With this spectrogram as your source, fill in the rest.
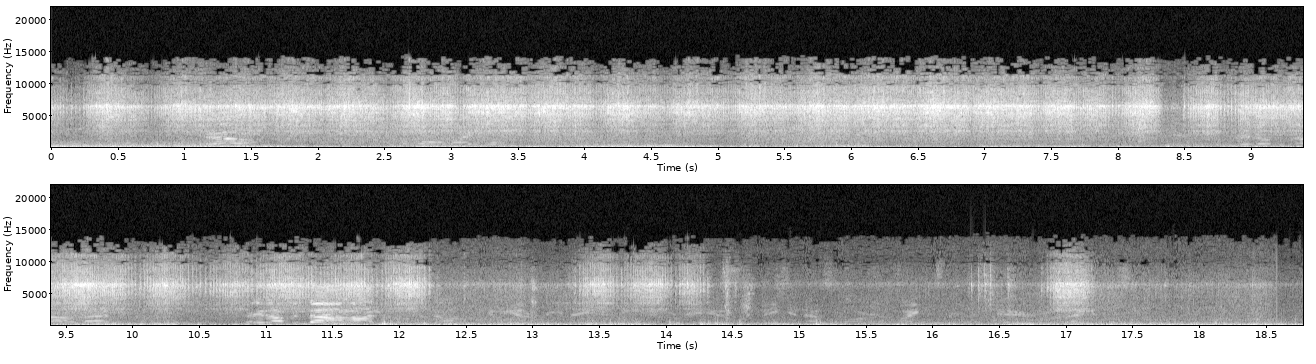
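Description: A boat engine rumbles steadily.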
